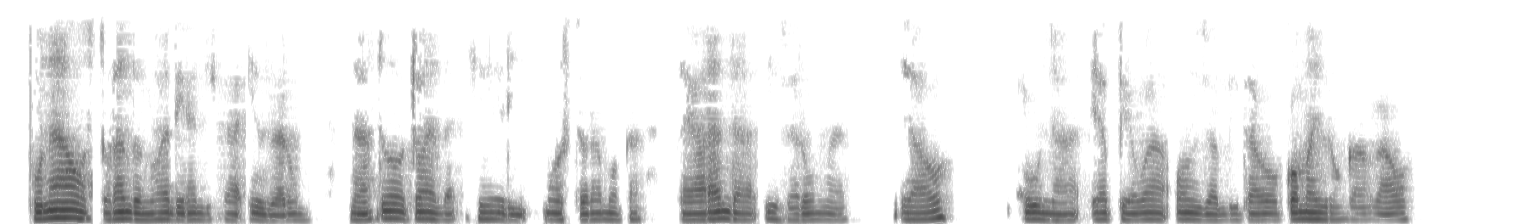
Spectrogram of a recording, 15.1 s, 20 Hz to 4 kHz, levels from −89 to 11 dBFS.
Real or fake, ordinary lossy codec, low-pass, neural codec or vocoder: fake; AAC, 16 kbps; 3.6 kHz; codec, 16 kHz, 2 kbps, X-Codec, WavLM features, trained on Multilingual LibriSpeech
